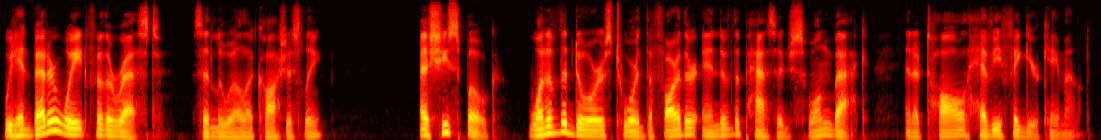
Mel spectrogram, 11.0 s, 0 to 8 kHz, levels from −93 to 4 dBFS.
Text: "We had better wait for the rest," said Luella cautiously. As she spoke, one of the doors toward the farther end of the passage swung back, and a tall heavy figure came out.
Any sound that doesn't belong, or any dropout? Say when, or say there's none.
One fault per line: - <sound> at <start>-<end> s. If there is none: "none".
none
